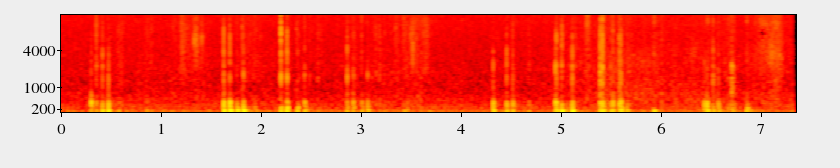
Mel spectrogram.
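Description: A whole cantaloupe-type melon with a netted rind, solid, held beside the mic, is tapped and scratched with fingertips and nails. Soft, dull taps and short scratchy clicks come in irregular clusters over a steady low hum. The sound is muffled and close, with very little high content.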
